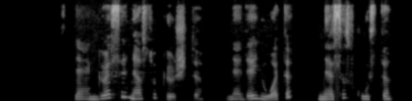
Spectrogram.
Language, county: Lithuanian, Vilnius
